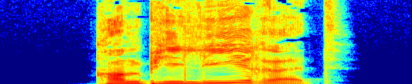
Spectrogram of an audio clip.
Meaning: second-person plural subjunctive I of kompilieren
- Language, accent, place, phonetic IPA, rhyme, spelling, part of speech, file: German, Germany, Berlin, [kɔmpiˈliːʁət], -iːʁət, kompilieret, verb, De-kompilieret.ogg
